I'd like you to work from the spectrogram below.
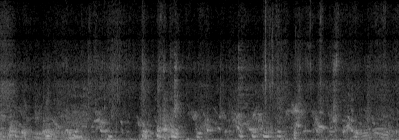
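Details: Healthy native chickens pecking grains in a backyard; busy chatter of short clucks about once a second from several birds, with pecking taps throughout.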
